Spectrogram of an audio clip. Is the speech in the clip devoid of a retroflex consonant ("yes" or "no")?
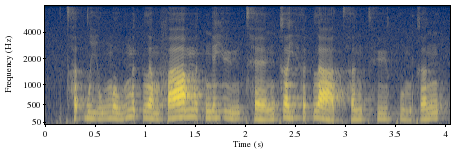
yes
